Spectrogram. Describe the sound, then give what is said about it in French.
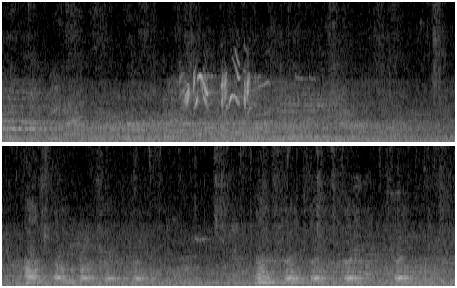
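A dog barks in two quick bursts of several yaps each, while a bird gives a few high chirps earlier against a steady outdoor hum. “Quels son avez-vous particulièrement remarqué dans cet enregistrement Si vous avez spécialement peur des chiens ou des chats ou des oiseaux, vous avez sans doute fait plus attention et repéré les aboiements ou les miaulements ou les chants d'oiseaux.”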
